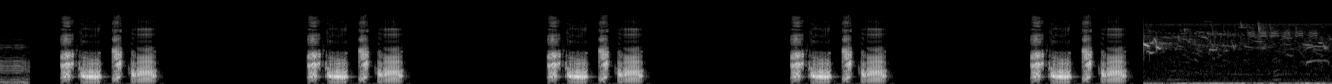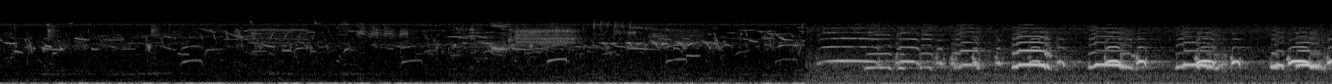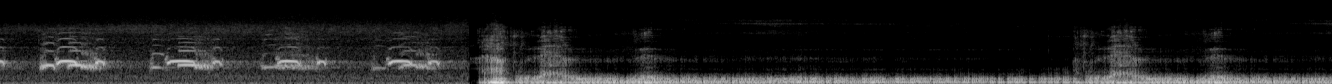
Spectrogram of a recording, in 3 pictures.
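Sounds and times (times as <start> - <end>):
small birds chirping: 11.4 - 39.9
water birds honking: 21.4 - 31.4
loud low sound: 31.5 - 39.9.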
